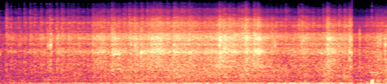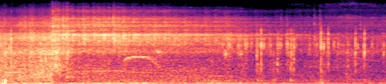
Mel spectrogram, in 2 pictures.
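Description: Big Thunder Mountain Railroad mine-train roller coaster running along its track: a rushing roar of wheels and air with a low rumble underneath, loudest in the first half and easing off, with a few clicks near the end.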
